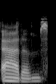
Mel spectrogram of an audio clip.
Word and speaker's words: atoms: And atoms, the T sounds like a D.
